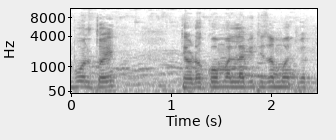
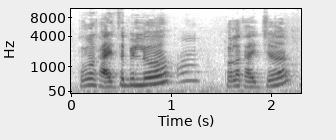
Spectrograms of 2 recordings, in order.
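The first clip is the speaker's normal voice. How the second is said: put-on higher rising questions to a toddler; baby talk; 5 semitones higher, 6 dB louder than usual. Father asking his toddler if she wants to eat, sing-song. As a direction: offer the food in a sing-song ask.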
